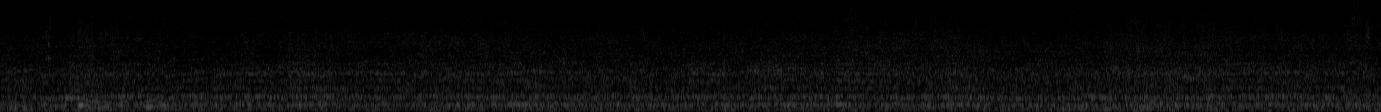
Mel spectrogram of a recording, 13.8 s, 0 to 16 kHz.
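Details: Many honey bees busy around their hive on a mild January 2015 day after cold weather. Continuous even buzzing drone with stacked low humming tones, unchanging throughout, with faint flickers of single bees flying close by.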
